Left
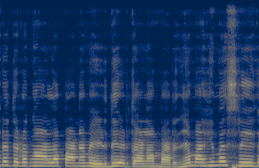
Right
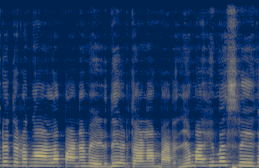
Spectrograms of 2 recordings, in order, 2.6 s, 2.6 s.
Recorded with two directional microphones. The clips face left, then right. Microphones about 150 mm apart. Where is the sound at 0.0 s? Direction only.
40° left (ahead or behind).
